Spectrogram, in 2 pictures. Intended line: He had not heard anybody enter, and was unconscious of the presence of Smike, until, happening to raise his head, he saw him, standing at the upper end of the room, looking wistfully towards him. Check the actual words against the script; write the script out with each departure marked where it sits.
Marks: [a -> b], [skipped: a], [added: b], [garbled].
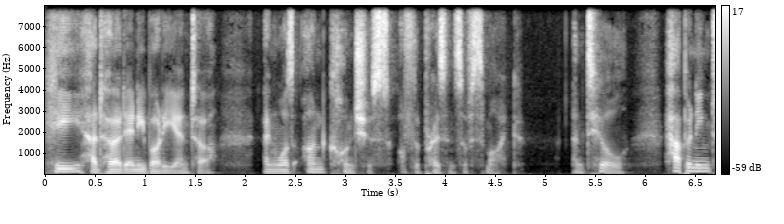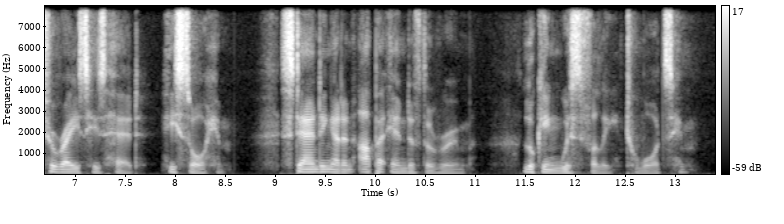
He had [skipped: not] heard anybody enter, and was unconscious of the presence of Smike, until, happening to raise his head, he saw him, standing at [the -> an] upper end of the room, looking wistfully towards him.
